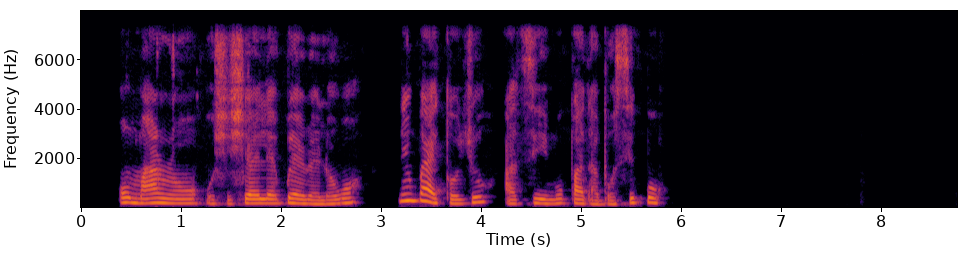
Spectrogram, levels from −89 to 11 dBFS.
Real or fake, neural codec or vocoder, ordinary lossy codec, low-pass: fake; vocoder, 24 kHz, 100 mel bands, Vocos; none; 7.2 kHz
